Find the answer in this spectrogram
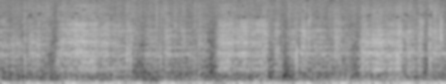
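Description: A runner's footsteps at an easy jogging pace, about three strides a second, with his breathing over a low rumble from the moving camera.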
